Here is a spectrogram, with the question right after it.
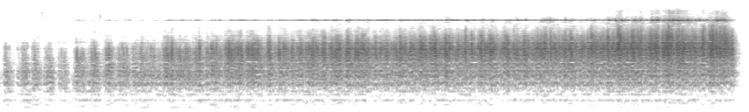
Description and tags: coin or money spinning on a wooden or plastic table
coin, money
